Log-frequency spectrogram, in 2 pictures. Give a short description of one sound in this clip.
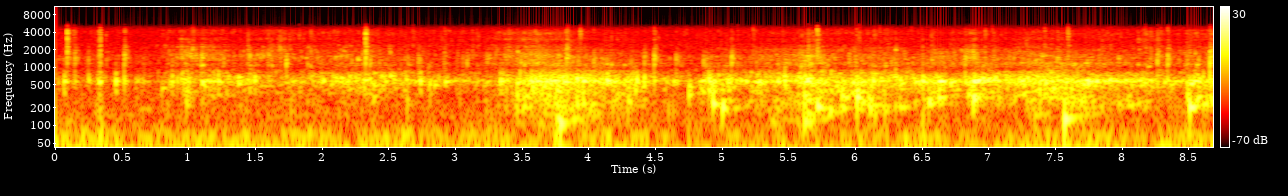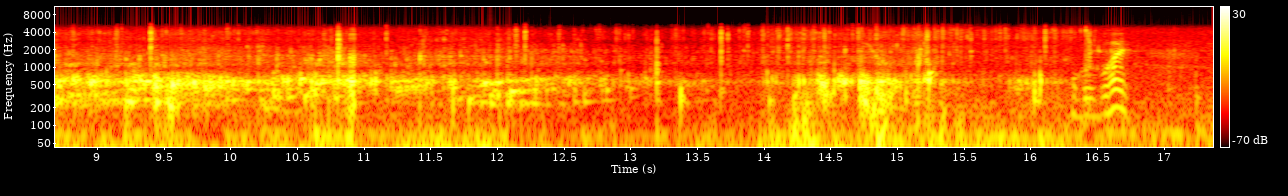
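Water rumbles and bubbles, heard from underwater.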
